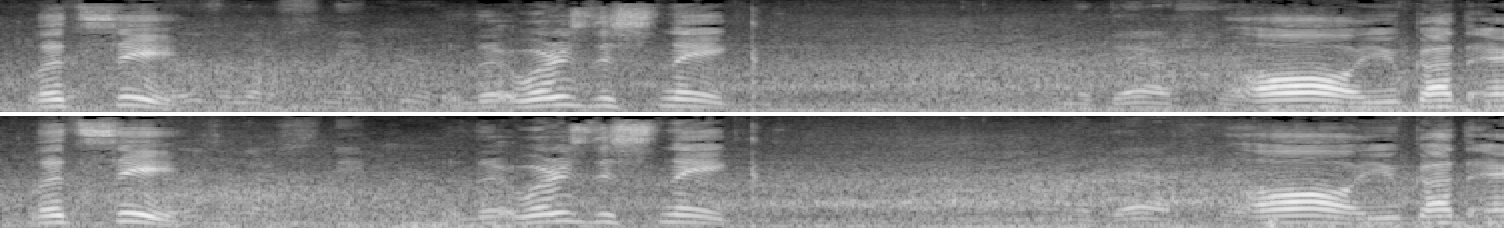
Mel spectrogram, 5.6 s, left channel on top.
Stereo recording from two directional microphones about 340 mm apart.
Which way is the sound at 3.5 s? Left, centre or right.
Right.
